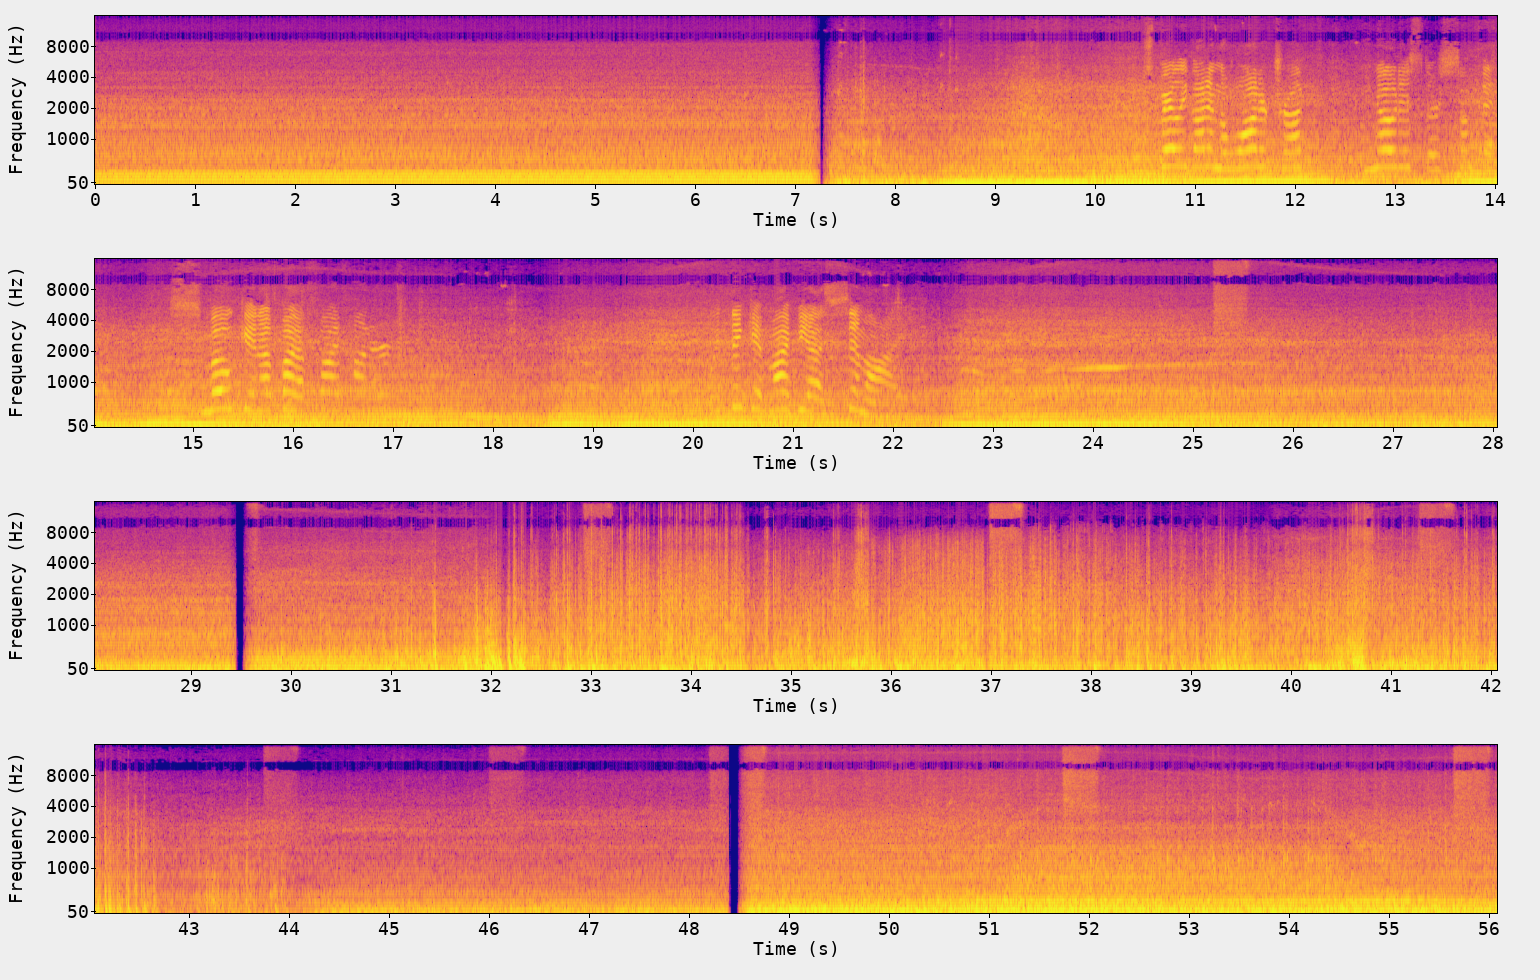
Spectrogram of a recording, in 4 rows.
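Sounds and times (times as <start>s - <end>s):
truck engine humming: 0.0s - 35.5s, 36.1s - 56.0s
road rumble and rattling: 0.0s - 56.0s
wind: 0.0s - 56.0s.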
